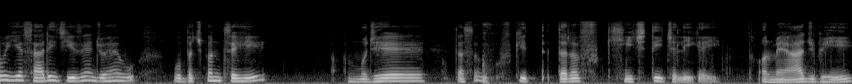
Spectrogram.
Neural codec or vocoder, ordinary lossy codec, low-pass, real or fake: none; none; none; real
